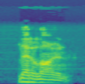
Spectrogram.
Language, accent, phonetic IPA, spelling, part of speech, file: English, Australia, [lɛt əˈləʊn], let alone, conjunction, En-au-let alone.ogg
